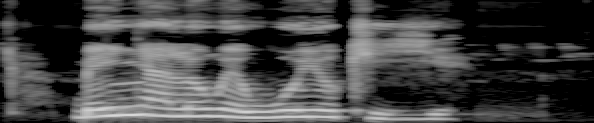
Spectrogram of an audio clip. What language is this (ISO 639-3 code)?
luo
